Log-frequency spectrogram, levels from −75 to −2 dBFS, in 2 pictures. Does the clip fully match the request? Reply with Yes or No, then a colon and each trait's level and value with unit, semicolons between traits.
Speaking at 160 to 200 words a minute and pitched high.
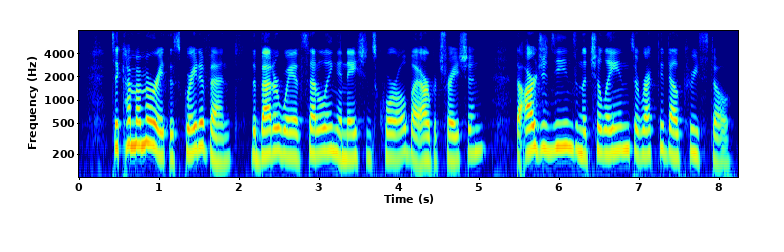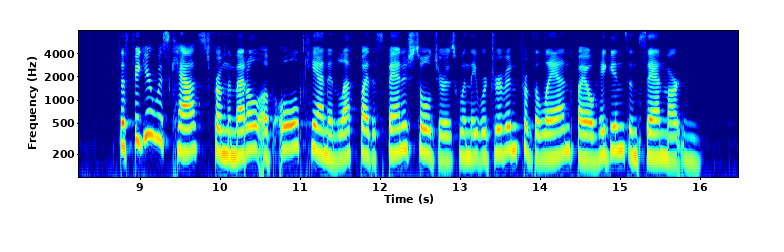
Yes: average, 180 wpm; high, 205 Hz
